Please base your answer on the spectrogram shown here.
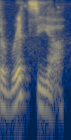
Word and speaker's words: Aritzia: just like oh it's aritzia I think I was calling it a re something like that I it was just it was way off and I was just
